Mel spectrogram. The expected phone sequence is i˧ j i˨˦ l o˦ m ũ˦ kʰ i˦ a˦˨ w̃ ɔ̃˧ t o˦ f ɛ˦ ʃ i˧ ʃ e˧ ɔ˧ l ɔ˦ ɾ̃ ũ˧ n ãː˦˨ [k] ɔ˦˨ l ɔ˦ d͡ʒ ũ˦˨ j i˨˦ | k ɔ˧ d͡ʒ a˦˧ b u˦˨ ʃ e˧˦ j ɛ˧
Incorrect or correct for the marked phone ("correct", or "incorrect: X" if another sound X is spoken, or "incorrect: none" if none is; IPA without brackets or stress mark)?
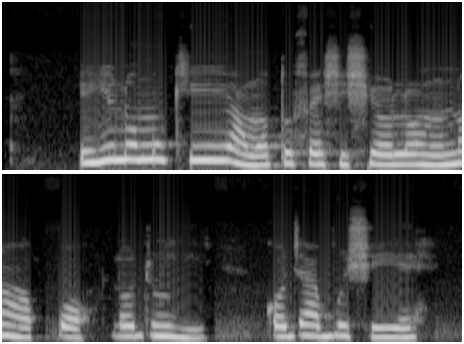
incorrect: k͡p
